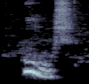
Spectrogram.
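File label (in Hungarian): "hus" Hungarian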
